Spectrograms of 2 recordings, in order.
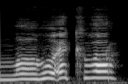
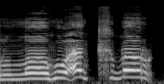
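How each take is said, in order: First: The A vowels are muffled, mouth barely open. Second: The A vowels are open and clearly pronounced. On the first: The speaker calls it wrong. "Allahu Akbar dia bilang" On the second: The speaker calls it right. "padahal harusnya Allahu Akbar"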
